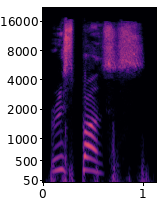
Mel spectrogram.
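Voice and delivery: ordinary delivery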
